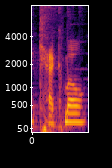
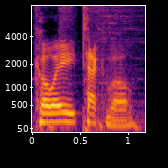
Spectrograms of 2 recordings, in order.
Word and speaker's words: Koei Tecmo: Did I just say Kekmo? Oh my god, my brain is decrepit. Tecmo. Koei Tecmo is how you say their name.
